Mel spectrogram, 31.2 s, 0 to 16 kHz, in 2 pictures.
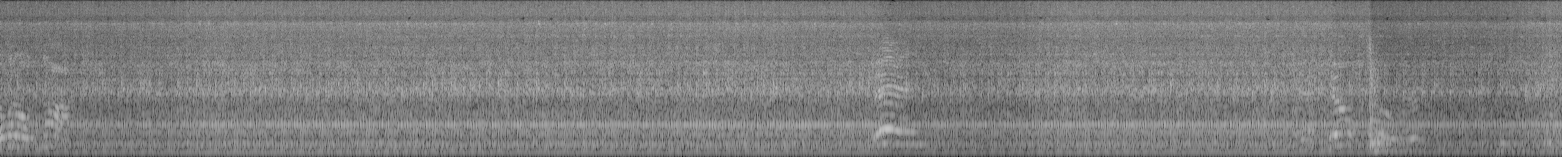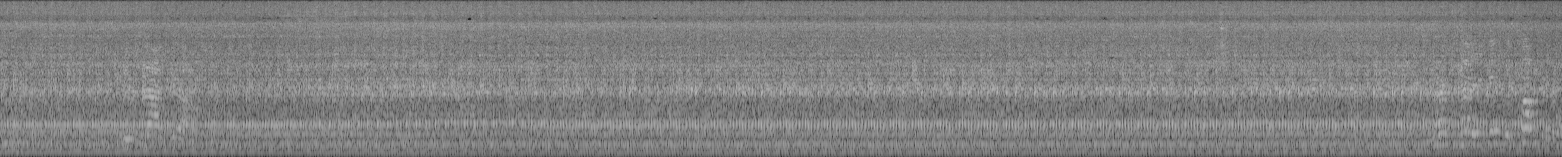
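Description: Massey Ferguson GC1723E sub-compact tractor's three-cylinder diesel engine running steadily while the front loader is worked to release the bucket from its quick-attach. A few brief short sounds stand out over the engine partway through.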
